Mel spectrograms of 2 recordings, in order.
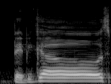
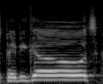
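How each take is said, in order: First: Excited. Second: Higher and louder gushing; excited squeal. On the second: Host gushing at baby goats on screen, higher and louder. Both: Real, not acted. Cooing over goat video.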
